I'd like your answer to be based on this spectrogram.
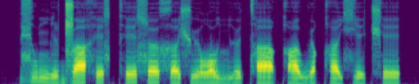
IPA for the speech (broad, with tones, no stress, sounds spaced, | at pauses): ʑ u˦ m i˨ ɖ͡ʐ a˦ h e˦ ɬ kʰ e˦ ɬ œ˦ x ɐ˦ ʃ y˦ lˠ o˦ ʎ ø˨ tʰ a˦˨ qʰ a˨ w ʏ˦ qʰ ɛ˨ ç e˨ t͡ʃʰ e˦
